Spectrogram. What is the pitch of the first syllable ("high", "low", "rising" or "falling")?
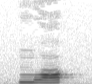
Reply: rising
